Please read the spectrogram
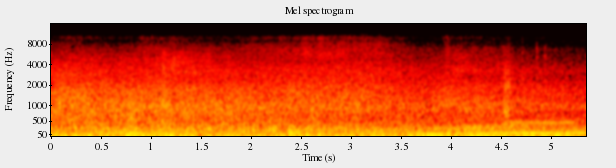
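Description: Steady street traffic noise: a continuous wash of passing cars. A low steady hum joins about four and a half seconds in.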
